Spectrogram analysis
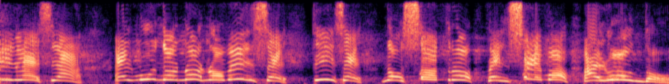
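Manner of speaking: loud, high preaching to the church; full-force preaching. Real, not acted. Pastor preaching hard to his church, loud and high. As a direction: thunder it from the pulpit.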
